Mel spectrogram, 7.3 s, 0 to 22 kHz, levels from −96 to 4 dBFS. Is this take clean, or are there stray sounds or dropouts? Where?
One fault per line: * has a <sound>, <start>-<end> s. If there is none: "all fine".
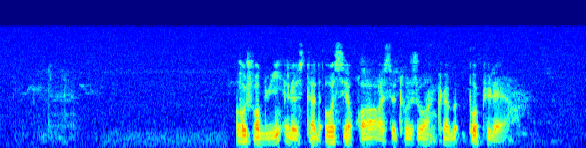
all fine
